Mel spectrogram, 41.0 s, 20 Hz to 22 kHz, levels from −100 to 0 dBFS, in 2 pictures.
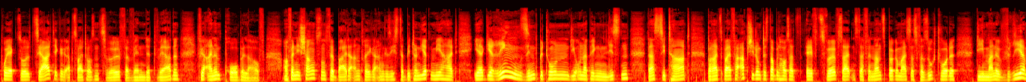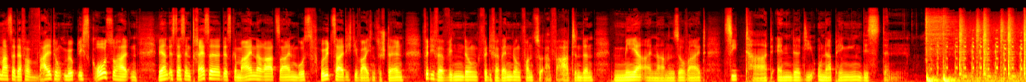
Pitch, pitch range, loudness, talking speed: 110 Hz, 95-125 Hz, -22 LUFS, 115 wpm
